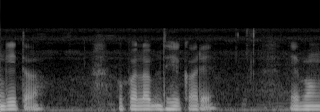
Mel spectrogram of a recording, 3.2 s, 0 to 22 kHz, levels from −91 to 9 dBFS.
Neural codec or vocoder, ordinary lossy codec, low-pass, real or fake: none; none; none; real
